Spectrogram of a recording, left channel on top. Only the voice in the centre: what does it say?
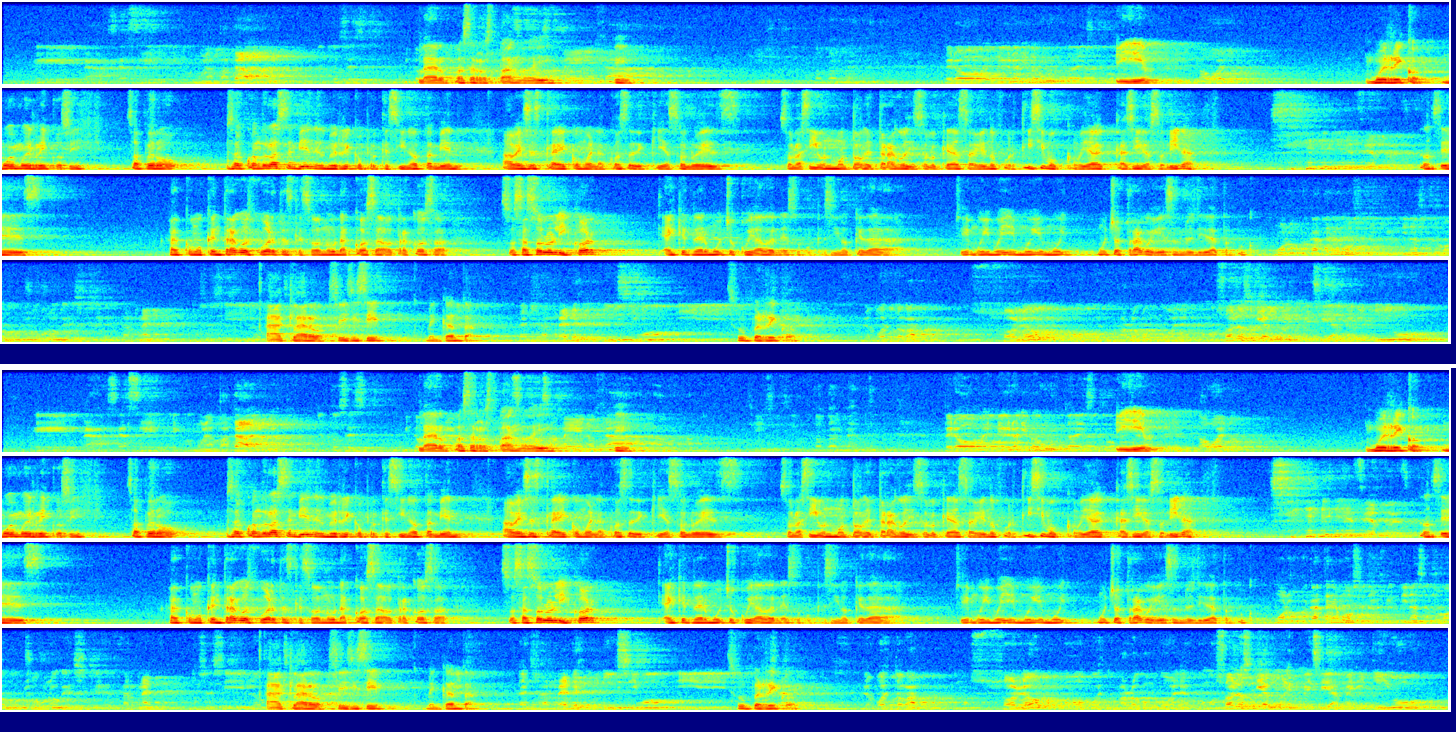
claro,
pasa
raspando
ahí,
sí.
Y
Muy rico, muy, muy rico, sí. O sea, pero, o sea, cuando lo hacen bien es muy rico, porque si no, también a veces cae como en la cosa de que ya solo es, solo así un montón de tragos y solo queda sabiendo fuertísimo, como ya casi gasolina.
Entonces, ajá, como que en tragos fuertes que son una cosa, otra cosa, o sea, solo licor, hay que tener mucho cuidado en eso, porque si no queda, sí, muy, muy, muy, muy, mucho trago y esa no es la idea tampoco.
Ah, claro,
sí, sí, sí, me encanta,
súper
rico,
